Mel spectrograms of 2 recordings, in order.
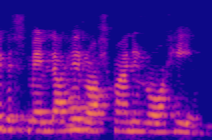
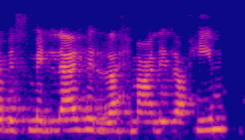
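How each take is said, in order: First: "बिस्मिल्लाहिर्रहमानिर्रहीम" with rounded "ro" in both last words; correct heavy r. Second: "बिस्मिल्लाहिर्रहमानिर्रहीम" with thin Urdu "re"; wrong light r. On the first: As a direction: say "बिस्मिल्लाहिर्रहमानिर्रहीम" with thick Arabic r. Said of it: "निस्बत इसके कि". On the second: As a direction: rattle off "बिस्मिल्लाहिर्रहमानिर्रहीम" with light "ra" vowels. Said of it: "अगर हम रे पढ़ेंगे". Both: Shown as a demonstration.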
